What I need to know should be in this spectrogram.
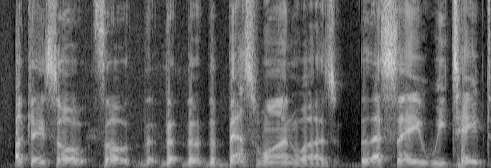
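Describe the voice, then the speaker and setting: A man with an American accent speaks at a fairly slow pace and a fairly low pitch. His pitch variation is ordinary, with music in the background. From Brooklyn, New York. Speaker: actor and TV court bailiff. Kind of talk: casual interview chat.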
